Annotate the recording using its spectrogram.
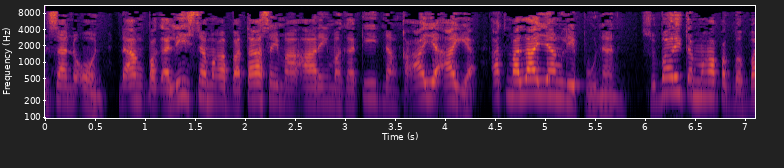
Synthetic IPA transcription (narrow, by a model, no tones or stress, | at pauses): nsanoʔo̞nːɐʔɐŋpɐɡɐlisnɐŋmɐŋabɐt̪asɐjmɐʔaːʔaːɾɪŋmɐɡ̚hɐt̪id̪̚nɐŋkɐʔaːjɐʔaːjɐʔʔɐt̪̚mɐlaːjɐŋlipuːnɐnsʊbaːlɪt̪ɐŋmɐŋapɐɡ̚baba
